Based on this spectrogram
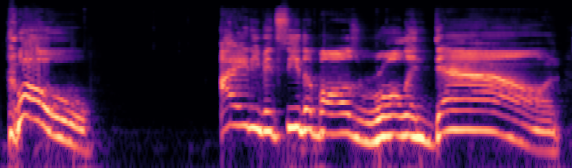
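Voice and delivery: high, drawn-out cry of surprise; startled exclamation. Real, not acted. Player caught out by rolling balls in the game, startled wail. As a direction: wail it out slowly, caught off guard.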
